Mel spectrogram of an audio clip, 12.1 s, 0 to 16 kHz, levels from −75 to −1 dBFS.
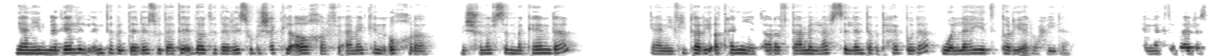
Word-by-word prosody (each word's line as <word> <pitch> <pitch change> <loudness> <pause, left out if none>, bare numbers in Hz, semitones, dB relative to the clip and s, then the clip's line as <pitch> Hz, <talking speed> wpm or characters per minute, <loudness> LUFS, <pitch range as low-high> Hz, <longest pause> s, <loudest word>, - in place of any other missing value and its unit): يعني 210 -1 +4
المجال 210 +3 +4
اللي 220 -3 +1
أنت 225 +2 -1
بتدَرِّسه 205 0 0
ده 190 - +2
تقدر 225 +4 +4
تدَرِّسه 215 +1 -1
بشكل 220 +1 0
آخر 210 -2 +3
في - - -8
أماكن 205 +2 -3
أخرى 185 -5 -1 0.3
مش 195 - 0
في 205 - -5
نفس 215 +2 -1
المكان 215 +2 +1
ده؟ 230 - -2 0.7
يعني 175 -1 -2
في 220 +4 -10
طريقة 210 -1 +3
تانية 215 -2 +1
تعرف 200 +1 -1
تعمل 195 0 0
نفس 215 +2 -2
اللي 200 -2 +2
أنت 205 0 -2
بتحبه 205 +1 -6
ده، 225 - -5
والَّا 200 0 +4
هي 220 +1 +3
دي 215 - -11
الطريقة 200 -2 -2
الوحيدة 190 -1 -11 0.7
إنَّك 180 0 -6
تدَرِّس 285 -1 0
210 Hz, 180 wpm, -24 LUFS, 195-220 Hz, 0.7 s, يعني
